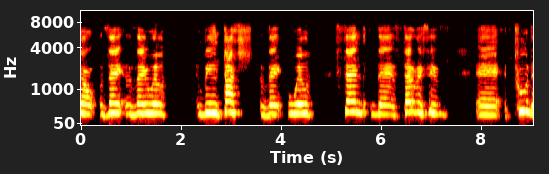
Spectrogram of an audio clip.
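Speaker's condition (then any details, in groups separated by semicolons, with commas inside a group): Cerebral palsy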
